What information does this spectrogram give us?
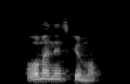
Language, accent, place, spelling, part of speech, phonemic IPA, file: French, France, Lyon, romanesquement, adverb, /ʁɔ.ma.nɛs.kə.mɑ̃/, LL-Q150 (fra)-romanesquement.wav
- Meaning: 1. romantically 2. fancifully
